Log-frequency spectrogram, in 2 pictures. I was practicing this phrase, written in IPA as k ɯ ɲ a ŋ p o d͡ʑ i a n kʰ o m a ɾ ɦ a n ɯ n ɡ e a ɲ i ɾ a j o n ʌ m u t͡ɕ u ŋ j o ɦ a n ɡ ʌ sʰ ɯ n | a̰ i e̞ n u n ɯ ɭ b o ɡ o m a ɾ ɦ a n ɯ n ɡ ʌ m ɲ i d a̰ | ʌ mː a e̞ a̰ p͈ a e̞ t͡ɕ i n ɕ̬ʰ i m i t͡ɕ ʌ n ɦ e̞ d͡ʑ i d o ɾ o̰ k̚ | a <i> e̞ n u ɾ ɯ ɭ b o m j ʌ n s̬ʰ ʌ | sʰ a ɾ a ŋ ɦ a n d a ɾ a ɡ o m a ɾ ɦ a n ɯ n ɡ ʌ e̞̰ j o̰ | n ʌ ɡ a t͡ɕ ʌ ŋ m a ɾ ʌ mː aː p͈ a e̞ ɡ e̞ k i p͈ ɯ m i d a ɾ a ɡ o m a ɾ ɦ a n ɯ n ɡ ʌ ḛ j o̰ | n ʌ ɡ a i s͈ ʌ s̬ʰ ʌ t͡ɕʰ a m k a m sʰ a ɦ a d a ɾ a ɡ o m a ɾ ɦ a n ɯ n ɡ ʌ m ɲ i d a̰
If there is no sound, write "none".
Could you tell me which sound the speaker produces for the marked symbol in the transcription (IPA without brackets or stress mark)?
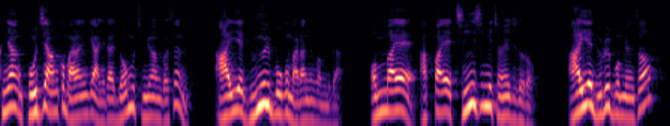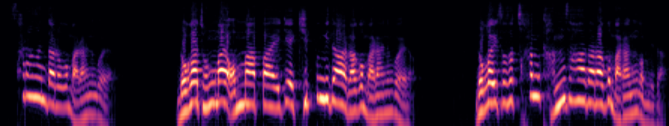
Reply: i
